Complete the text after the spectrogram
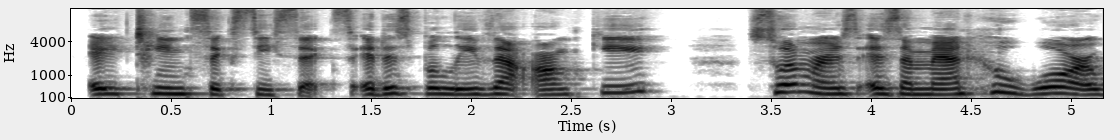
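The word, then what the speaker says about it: Antjie Somers: Ankie is spelled A-N-T-J-I-E and Swimmers, S-O-M-E-R-S. So it was like my brain wanted to say Ankie Sommers, but I looked it up and I think I got the pronunciation correct.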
